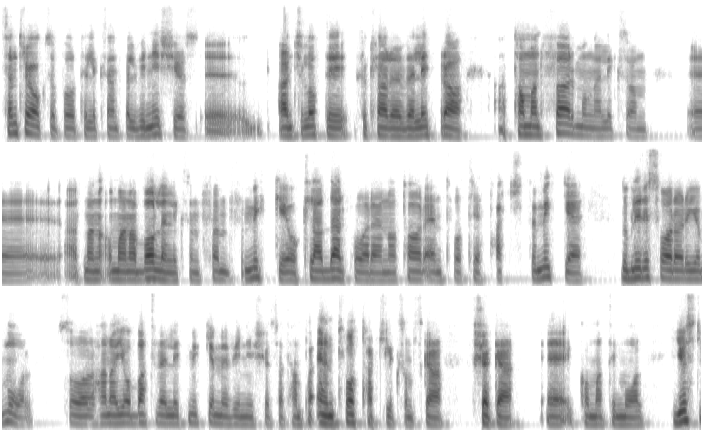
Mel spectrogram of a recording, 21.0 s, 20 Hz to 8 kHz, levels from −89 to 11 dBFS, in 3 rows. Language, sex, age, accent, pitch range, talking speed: Swedish, male, 30-49, native, 115-140 Hz, 195 wpm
